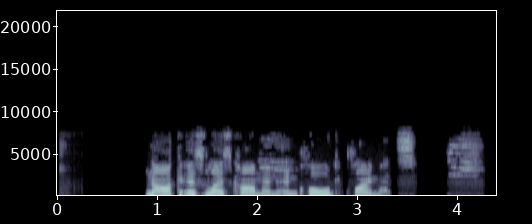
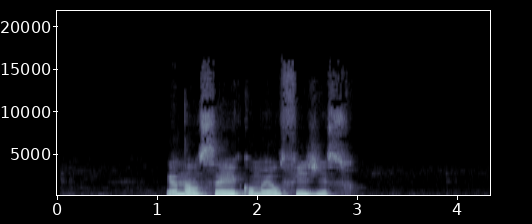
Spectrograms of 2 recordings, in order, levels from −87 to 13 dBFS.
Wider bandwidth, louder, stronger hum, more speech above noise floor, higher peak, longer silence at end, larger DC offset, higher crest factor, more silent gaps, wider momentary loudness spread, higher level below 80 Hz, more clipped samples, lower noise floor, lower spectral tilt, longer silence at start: second, 8.2 kHz vs 15.5 kHz; about the same, -19 LUFS vs -21 LUFS; neither; first, over 71 dB vs 55 dB; first, -2 dBFS vs -6 dBFS; second, 0.15 s vs 1.45 s; neither; about the same, 20 dB vs 18 dB; first, 3.35-3.39 s, 3.60-3.89 s vs none; first, 15 LU vs 10 LU; about the same, -60 dBFS vs -64 dBFS; neither; first, under -90 dBFS vs -75 dBFS; second, -4 dB/octave vs -7 dB/octave; second, 0.9 s vs 1.1 s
